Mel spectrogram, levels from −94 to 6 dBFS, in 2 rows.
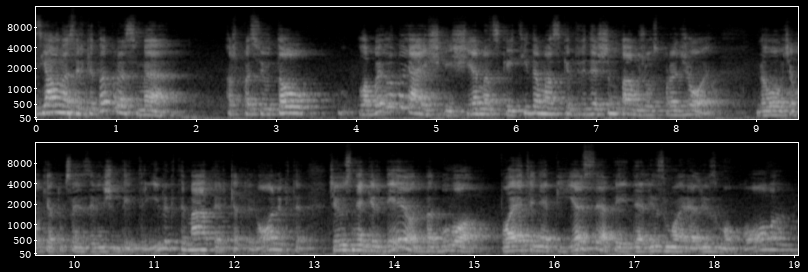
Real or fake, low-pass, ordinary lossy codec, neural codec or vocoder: real; 14.4 kHz; Opus, 32 kbps; none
